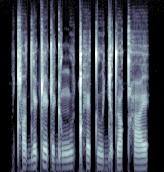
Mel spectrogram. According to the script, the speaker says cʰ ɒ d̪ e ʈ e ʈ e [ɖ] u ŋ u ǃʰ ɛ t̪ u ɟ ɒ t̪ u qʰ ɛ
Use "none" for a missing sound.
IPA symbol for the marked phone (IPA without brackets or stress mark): ɖ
